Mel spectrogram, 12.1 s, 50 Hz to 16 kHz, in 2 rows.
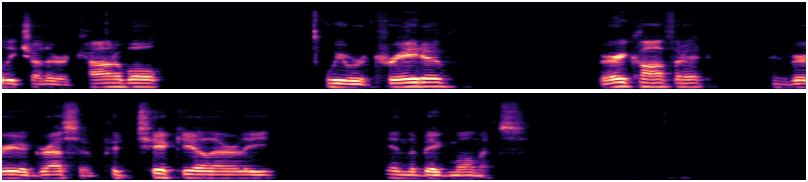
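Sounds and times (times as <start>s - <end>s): faint click: 10.9s - 11.3s.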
